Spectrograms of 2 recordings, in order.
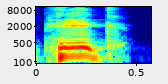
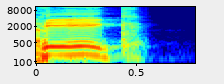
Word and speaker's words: Peek: Das heißt wo, ähm, Peek wo und explizit Kloppenburg. – Ja? Peek, ja. Peek. – Und da wird auch sehr viel Wert drauf gelegt in der Werbung, dass das so ausgesprochen wird.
